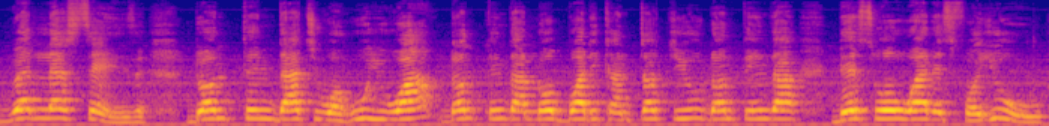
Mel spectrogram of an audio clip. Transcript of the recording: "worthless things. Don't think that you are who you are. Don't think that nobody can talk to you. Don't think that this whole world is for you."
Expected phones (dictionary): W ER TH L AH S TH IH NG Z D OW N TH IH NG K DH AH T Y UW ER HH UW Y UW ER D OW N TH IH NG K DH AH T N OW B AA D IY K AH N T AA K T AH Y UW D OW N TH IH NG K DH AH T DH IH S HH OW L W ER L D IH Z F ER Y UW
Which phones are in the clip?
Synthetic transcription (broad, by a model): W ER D L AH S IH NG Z D OW N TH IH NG K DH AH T Y UW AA HH UW Y UW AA D OW N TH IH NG K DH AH T N OW B AA D IY K AH N T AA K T Y UW D OW N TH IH NG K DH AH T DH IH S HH OW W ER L IH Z F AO Y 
